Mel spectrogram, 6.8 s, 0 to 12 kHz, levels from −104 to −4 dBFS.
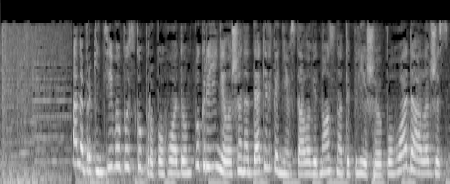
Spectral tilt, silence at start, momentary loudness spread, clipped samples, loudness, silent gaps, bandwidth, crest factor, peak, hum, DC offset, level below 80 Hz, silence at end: -5.5 dB/octave; 0 s; 16 LU; under 0.1%; -19 LUFS; none; 7.8 kHz; 14 dB; -4 dBFS; none; under 0.1%; -38 dBFS; 0 s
